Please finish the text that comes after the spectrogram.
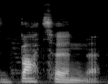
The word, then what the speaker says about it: button: It has a T in it. It's button.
